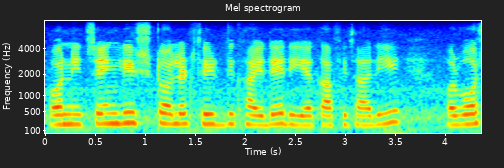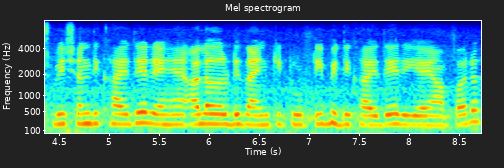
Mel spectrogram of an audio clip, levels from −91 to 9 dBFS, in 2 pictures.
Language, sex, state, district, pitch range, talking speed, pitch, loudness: Hindi, female, Haryana, Jhajjar, 210-225 Hz, 205 wpm, 215 Hz, -16 LUFS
